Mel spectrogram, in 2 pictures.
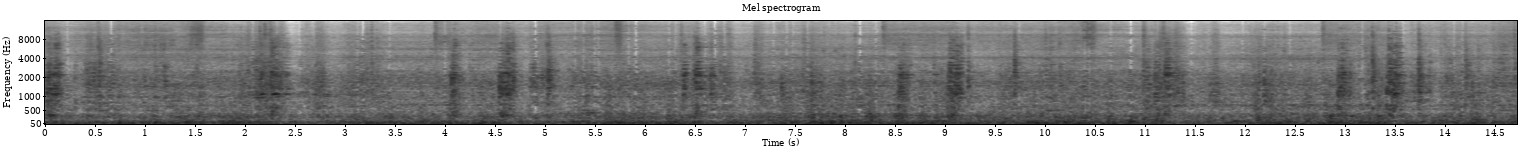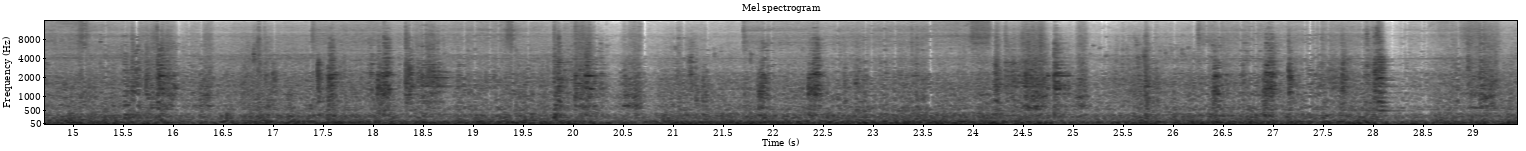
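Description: Cab noise of a moving steam locomotive: a steady heavy rumble with frequent irregular clanks and knocks throughout.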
